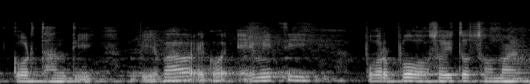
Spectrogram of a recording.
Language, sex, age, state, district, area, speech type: Odia, male, 18-30, Odisha, Subarnapur, urban, spontaneous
